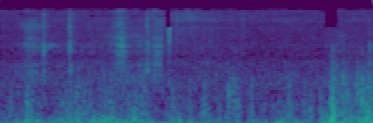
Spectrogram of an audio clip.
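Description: Strong outdoor wind buffets the microphone in steady low rumbling gusts, with brief louder blasts, while work continues on a Woody camper bed rebuild and shower project.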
